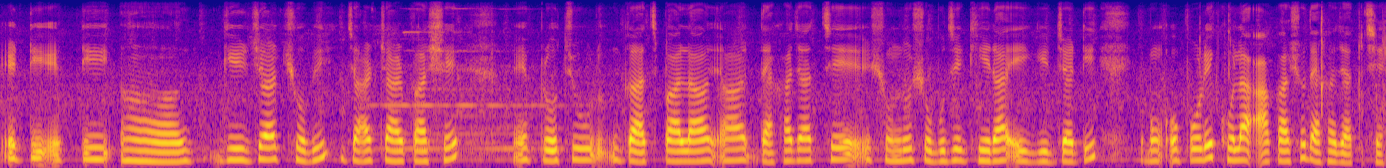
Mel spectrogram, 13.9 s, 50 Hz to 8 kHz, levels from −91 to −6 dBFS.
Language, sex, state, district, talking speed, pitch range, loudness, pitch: Bengali, female, West Bengal, North 24 Parganas, 95 wpm, 175-200 Hz, -17 LUFS, 185 Hz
